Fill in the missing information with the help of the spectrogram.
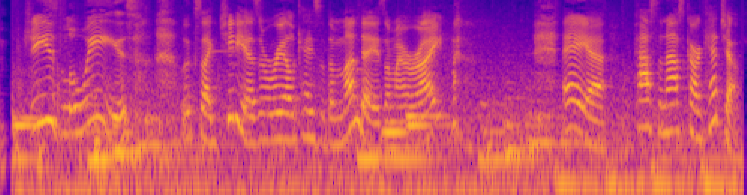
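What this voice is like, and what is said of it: Pretty good Southern American accent. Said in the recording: “a pretty funny, pretty good American accent. I think it's really good. ... a kind of Southern American accent”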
